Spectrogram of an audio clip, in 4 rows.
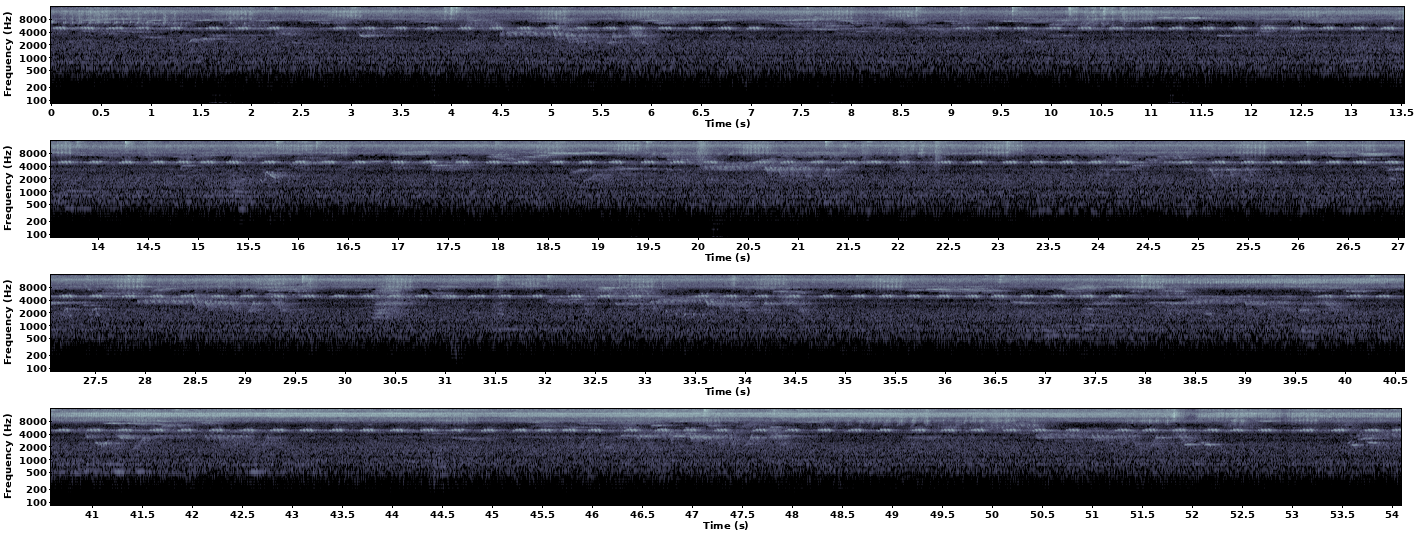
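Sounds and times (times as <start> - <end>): high insect hiss: 0.0 - 54.0.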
